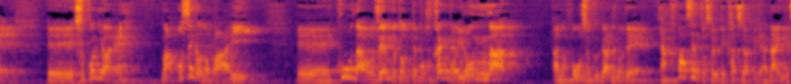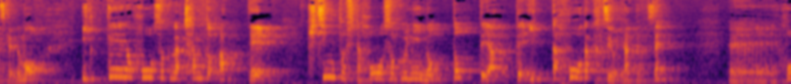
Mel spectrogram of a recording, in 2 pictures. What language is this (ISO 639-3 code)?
jpn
